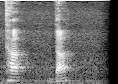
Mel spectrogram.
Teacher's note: Like um the T in Spanish is pronounced with the pronounced with the lips or or not with the lips but with the teeth like ta. In Japanese, the tongue is further back, right behind the teeth, not touching the teeth.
